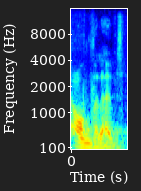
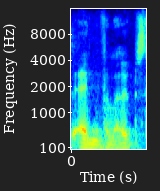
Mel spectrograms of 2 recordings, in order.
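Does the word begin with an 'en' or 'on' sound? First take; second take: on; en. First: The first vowel sounds like 'on'. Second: The first vowel sounds like 'en'. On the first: The speaker calls it wrong. "I do say envelopes" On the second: The speaker calls it right. "but I know it's envelopes"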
